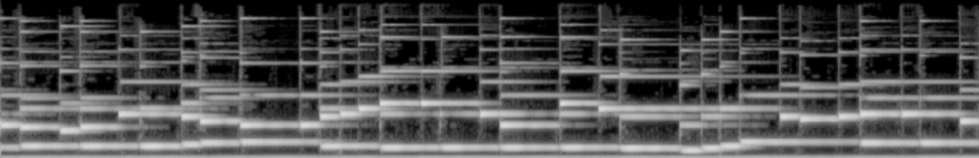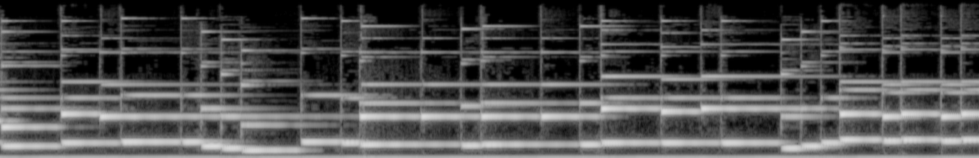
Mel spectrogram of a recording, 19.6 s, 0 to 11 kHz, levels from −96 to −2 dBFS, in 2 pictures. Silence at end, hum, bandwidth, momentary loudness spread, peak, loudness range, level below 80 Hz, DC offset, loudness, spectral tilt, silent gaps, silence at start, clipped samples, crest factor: 0 s; none; 10 kHz; 4 LU; -8 dBFS; 2 LU; -64 dBFS; 2%; -21 LUFS; -5 dB/octave; none; 0 s; under 0.1%; 12 dB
